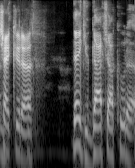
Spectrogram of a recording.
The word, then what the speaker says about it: Gachiakuta: And that's not Gachiakuta.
